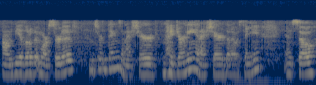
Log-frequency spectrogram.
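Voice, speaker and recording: A woman's voice: sits low, fairly quick. A woman talking casually to viewers in an earnest, encouraging, rambling way, like a motivational vlogger. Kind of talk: casual personal talk to viewers. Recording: roomy echo, dull lo-fi audio, noisy.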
